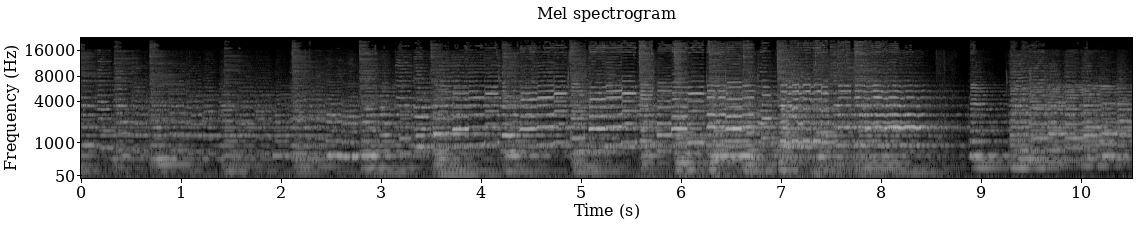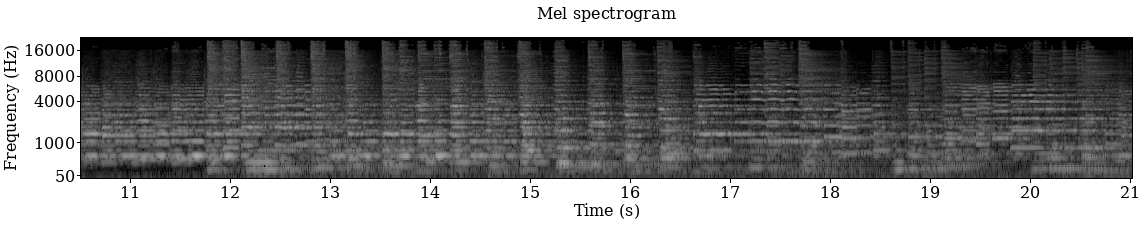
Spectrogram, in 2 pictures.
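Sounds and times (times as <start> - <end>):
oboe concerto in F major: 0.0 - 21.0.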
